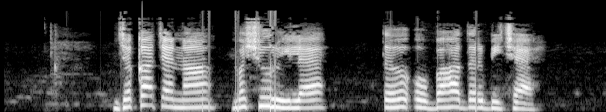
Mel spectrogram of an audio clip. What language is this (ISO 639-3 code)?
odk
